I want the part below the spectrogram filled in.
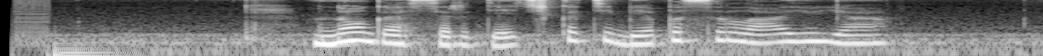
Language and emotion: Russian, positive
